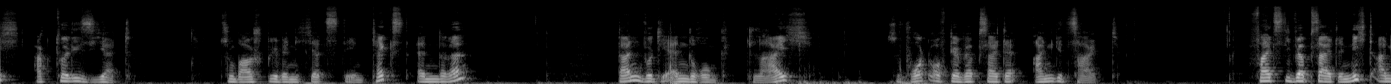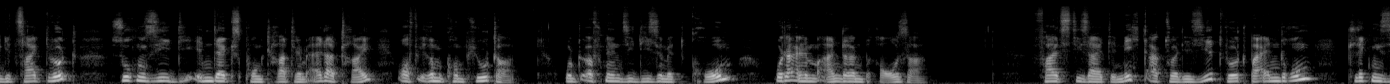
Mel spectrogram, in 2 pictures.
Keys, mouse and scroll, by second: 0.9 click, 3.7 Delete, 7.7-9.0 typing, 11.3 click.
